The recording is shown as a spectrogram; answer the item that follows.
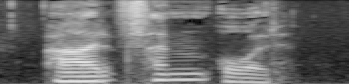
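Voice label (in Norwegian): "er fem år", Norwegian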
